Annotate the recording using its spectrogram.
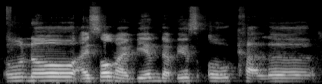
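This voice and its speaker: A man's voice: fairly high pitch, steady tone, a little slow, darkish tone. A man with a Malaysian accent hosts a casual live chat, talking in a jokey, colloquial style full of banter. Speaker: host.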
